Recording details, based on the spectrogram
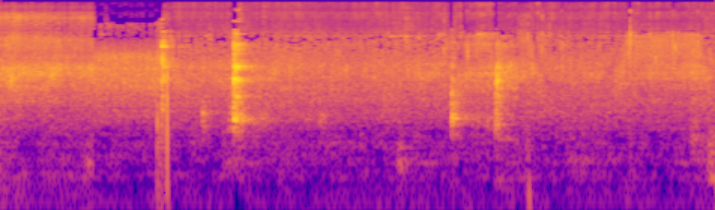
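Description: Freshly crushed ginger and garlic fry in hot oil for a pepper egg masala, giving a steady soft sizzle with a few sharp stirring clinks and spatters scattered throughout.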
